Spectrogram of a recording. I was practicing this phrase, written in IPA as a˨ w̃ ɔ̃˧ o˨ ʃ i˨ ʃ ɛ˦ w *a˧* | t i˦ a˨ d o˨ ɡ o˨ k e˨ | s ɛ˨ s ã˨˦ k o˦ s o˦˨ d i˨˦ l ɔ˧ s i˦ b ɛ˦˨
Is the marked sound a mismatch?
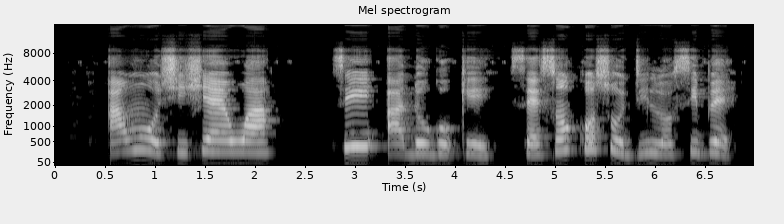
no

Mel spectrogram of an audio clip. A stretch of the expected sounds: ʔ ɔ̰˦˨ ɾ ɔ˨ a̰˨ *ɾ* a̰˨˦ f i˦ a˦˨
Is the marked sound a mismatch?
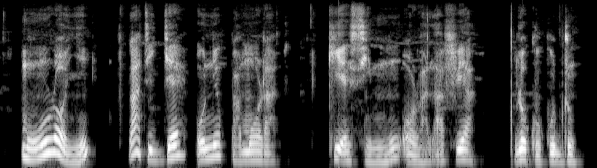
yes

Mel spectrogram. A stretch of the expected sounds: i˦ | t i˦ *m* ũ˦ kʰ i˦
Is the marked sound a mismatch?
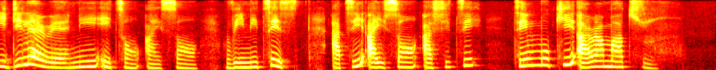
no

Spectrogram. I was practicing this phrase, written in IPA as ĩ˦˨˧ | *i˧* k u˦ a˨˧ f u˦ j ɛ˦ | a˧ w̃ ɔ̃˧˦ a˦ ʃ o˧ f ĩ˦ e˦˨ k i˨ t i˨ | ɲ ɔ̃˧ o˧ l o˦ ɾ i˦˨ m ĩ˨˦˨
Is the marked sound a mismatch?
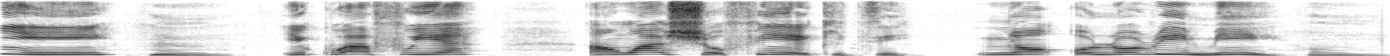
no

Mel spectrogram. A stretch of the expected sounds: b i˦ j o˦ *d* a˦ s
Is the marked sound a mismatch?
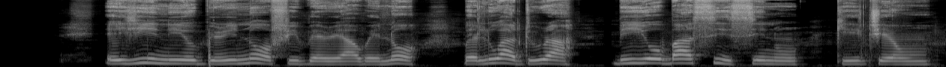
yes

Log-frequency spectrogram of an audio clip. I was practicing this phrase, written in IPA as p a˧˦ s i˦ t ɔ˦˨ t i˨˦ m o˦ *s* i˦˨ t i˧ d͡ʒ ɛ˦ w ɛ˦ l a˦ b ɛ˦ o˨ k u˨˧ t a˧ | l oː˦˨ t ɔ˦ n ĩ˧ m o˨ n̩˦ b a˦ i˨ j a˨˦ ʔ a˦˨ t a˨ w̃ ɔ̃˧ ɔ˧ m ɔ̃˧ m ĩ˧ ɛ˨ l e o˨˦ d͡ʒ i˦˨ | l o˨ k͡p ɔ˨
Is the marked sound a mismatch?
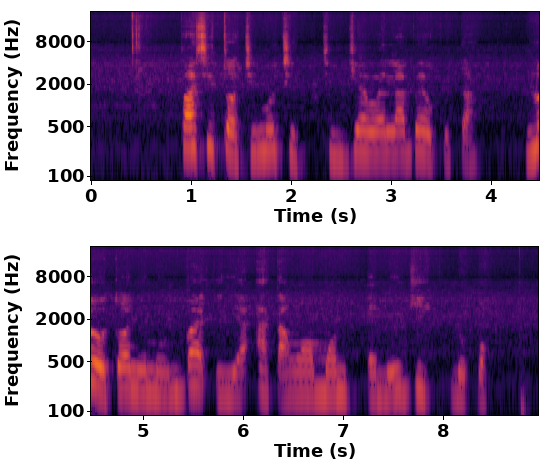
yes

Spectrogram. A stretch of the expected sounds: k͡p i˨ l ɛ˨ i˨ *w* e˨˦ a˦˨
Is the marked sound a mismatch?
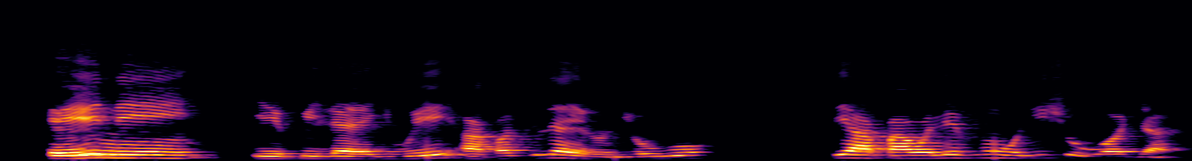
no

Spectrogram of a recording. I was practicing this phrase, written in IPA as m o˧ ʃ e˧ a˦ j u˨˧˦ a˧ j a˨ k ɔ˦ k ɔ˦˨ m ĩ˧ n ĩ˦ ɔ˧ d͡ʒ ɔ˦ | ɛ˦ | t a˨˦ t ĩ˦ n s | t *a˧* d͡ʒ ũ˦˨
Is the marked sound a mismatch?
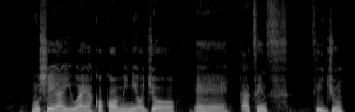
yes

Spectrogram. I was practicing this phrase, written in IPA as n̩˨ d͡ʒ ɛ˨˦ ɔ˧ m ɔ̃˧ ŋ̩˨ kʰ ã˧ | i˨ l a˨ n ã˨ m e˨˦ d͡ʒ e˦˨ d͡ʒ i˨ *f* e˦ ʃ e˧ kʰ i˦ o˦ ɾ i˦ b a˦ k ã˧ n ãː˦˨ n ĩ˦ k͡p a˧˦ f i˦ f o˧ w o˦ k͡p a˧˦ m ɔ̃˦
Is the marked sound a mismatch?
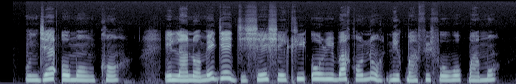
yes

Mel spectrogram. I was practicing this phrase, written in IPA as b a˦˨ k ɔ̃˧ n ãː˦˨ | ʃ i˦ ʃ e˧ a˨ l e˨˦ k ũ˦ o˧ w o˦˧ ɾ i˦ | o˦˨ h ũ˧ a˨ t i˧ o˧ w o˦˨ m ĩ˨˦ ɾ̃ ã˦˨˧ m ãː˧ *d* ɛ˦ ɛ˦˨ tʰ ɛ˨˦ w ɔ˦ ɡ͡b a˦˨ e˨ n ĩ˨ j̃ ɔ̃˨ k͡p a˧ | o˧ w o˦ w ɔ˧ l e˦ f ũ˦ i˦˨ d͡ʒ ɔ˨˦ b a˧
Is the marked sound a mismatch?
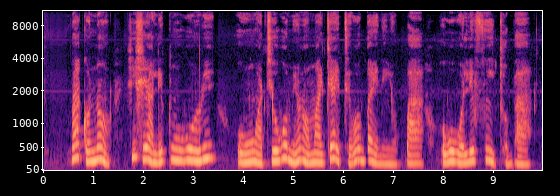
yes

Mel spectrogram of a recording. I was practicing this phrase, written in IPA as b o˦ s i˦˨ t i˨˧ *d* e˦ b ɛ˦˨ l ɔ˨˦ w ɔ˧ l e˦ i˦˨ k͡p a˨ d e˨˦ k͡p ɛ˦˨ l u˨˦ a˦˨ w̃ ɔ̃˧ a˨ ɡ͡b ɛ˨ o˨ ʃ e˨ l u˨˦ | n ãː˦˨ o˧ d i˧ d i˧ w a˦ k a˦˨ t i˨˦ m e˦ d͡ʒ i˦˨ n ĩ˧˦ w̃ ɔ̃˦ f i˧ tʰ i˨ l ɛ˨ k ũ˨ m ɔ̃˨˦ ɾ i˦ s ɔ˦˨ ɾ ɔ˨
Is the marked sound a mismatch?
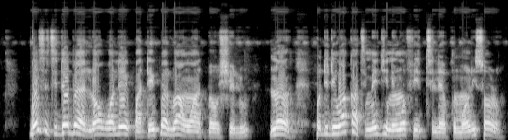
no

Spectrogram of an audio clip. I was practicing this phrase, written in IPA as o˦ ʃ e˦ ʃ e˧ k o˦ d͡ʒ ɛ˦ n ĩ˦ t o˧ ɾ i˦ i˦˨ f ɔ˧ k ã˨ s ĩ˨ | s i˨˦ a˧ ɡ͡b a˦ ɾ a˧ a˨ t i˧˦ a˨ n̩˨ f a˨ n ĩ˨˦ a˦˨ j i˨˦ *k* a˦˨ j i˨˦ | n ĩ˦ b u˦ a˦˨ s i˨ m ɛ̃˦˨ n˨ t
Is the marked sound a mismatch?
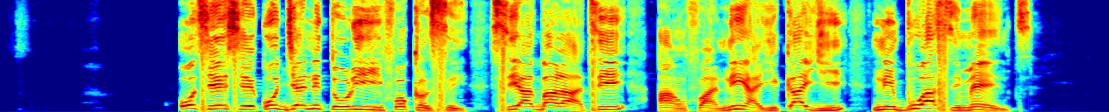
no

